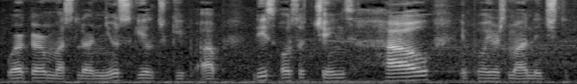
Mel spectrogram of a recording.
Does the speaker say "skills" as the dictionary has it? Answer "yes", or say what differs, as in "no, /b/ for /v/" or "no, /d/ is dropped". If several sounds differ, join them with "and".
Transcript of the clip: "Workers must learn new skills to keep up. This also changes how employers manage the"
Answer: no, /z/ is dropped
